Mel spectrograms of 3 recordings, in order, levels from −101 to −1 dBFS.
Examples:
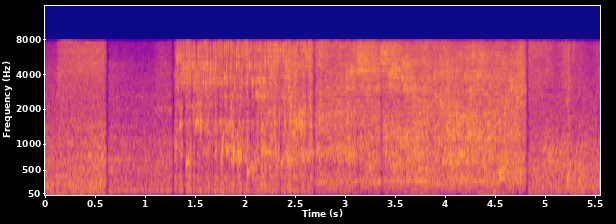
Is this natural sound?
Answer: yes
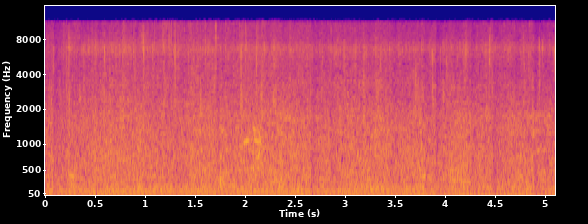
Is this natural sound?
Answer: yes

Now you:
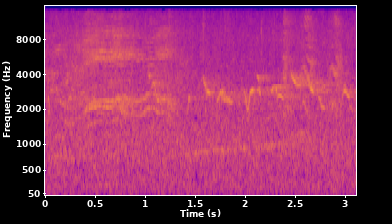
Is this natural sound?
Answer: yes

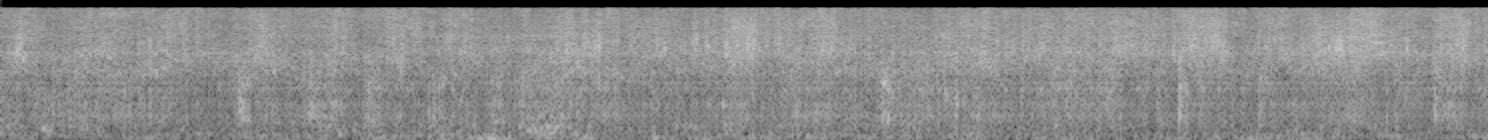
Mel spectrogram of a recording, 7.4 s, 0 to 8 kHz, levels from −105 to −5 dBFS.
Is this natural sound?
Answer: no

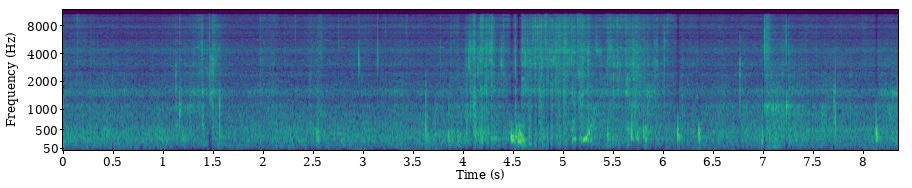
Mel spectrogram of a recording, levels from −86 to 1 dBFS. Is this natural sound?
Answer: no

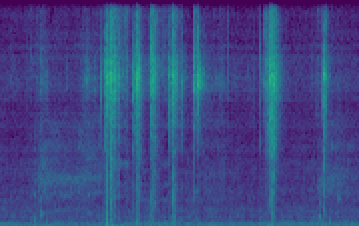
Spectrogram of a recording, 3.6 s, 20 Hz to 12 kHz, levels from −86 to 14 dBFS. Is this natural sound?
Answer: no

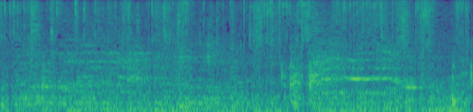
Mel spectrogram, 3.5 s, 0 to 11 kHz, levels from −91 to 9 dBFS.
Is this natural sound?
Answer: yes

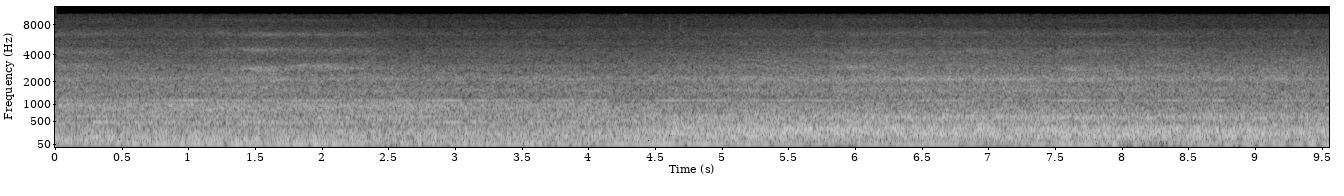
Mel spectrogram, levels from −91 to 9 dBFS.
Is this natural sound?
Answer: yes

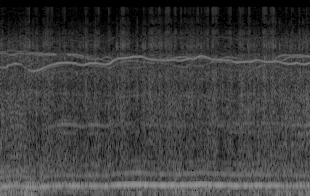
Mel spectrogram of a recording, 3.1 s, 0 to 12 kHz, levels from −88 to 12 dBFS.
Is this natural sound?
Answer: yes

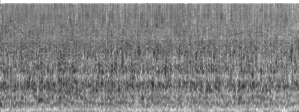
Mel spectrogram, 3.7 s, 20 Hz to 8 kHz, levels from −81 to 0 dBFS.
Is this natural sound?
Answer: no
